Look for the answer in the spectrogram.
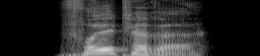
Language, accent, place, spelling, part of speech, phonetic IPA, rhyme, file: German, Germany, Berlin, foltere, verb, [ˈfɔltəʁə], -ɔltəʁə, De-foltere.ogg
- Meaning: inflection of foltern: 1. first-person singular present 2. first/third-person singular subjunctive I 3. singular imperative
